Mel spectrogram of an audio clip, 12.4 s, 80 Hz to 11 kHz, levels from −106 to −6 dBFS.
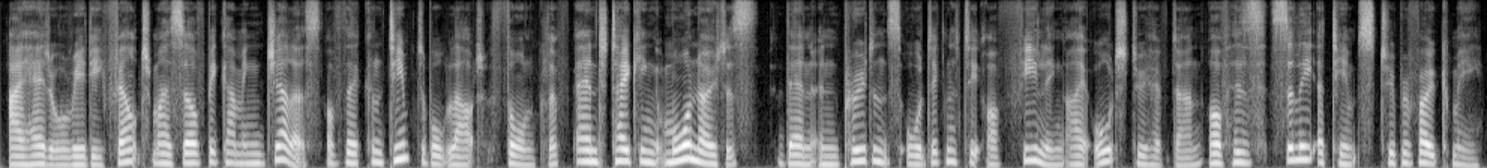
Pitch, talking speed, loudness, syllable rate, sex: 185 Hz, 170 wpm, -21 LUFS, 4.8 syllables/s, female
